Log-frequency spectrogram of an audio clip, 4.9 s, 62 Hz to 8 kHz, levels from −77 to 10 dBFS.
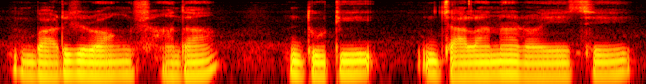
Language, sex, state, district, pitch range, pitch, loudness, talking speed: Bengali, male, West Bengal, Cooch Behar, 110-115 Hz, 110 Hz, -18 LUFS, 75 wpm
